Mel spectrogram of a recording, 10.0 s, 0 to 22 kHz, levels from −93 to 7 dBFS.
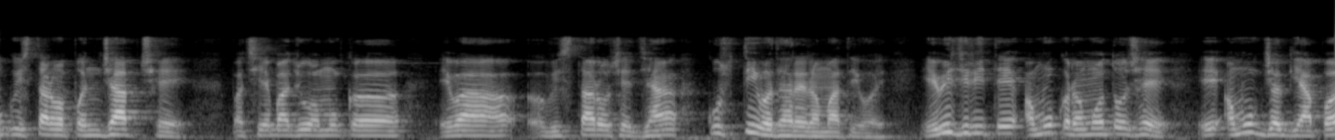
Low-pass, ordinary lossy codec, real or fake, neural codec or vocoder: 7.2 kHz; none; real; none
